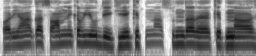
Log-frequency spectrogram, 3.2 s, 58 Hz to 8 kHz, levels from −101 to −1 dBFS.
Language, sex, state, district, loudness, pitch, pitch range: Hindi, male, Madhya Pradesh, Katni, -16 LUFS, 175 Hz, 160-180 Hz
